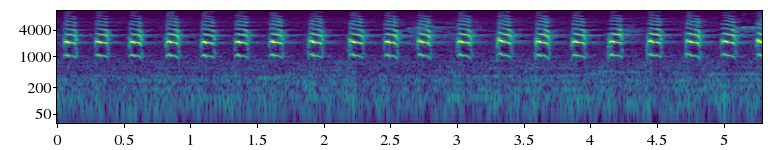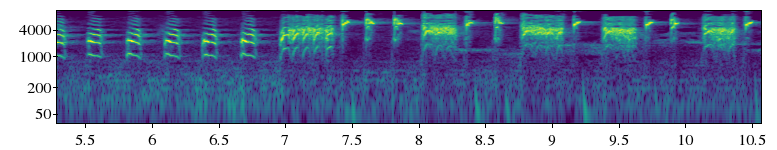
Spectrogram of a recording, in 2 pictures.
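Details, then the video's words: Long-tailed shrike calling to excite other shrikes into song. A long, even train of clipped nasal notes at about four per second, then loud, rough screeching bursts. "Cendet teriakannya bisa bikin cendet lain emosi birahi dan langsung gacor seketika"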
